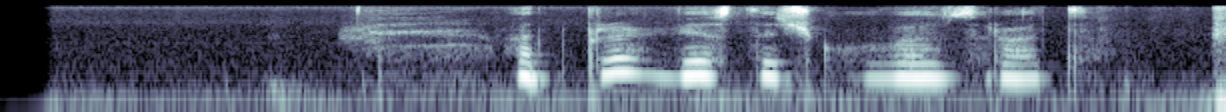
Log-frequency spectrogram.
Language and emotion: Russian, neutral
